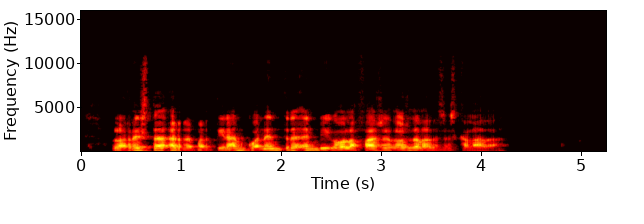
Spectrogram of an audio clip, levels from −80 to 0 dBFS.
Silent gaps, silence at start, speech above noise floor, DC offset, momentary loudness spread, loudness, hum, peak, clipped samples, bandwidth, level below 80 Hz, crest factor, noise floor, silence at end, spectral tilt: none; 0.3 s; 59 dB; under 0.1%; 10 LU; -27 LUFS; none; -8 dBFS; under 0.1%; 10.5 kHz; -68 dBFS; 20 dB; -86 dBFS; 1.1 s; -6 dB/octave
